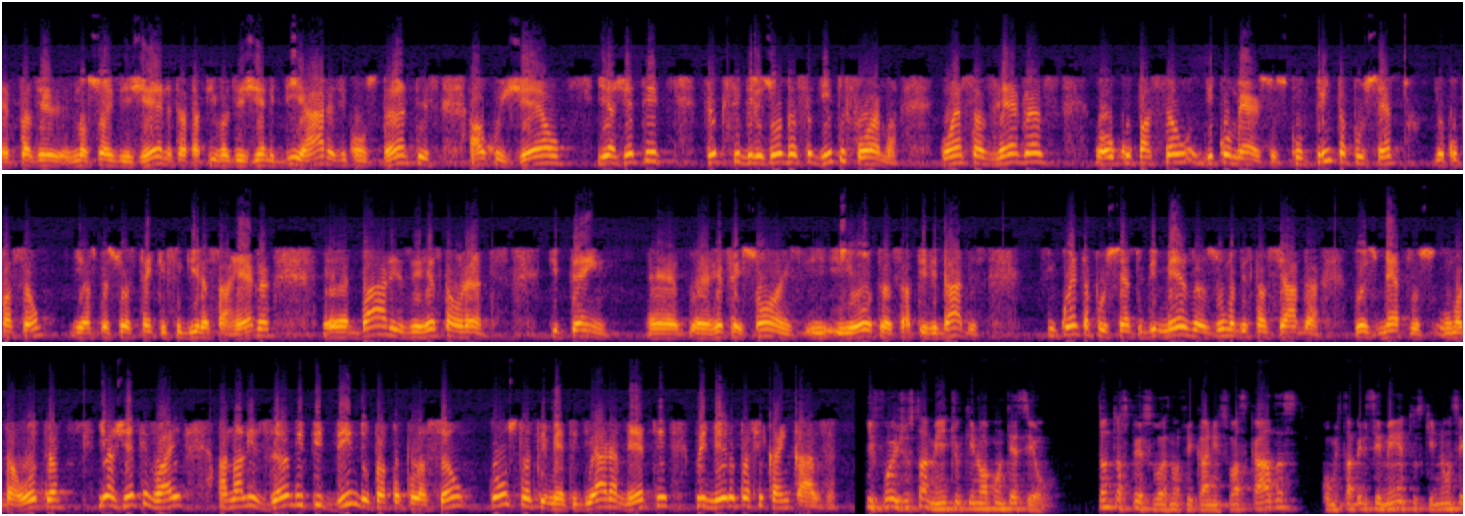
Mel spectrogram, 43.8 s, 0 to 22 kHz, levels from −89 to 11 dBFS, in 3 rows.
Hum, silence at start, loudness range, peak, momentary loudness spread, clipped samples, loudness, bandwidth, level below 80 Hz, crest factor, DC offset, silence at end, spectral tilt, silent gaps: none; 0 s; 5 LU; -2 dBFS; 11 LU; under 0.1%; -13 LUFS; 10 kHz; -58 dBFS; 12 dB; under 0.1%; 0 s; -5.5 dB/octave; 37.73-37.83 s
